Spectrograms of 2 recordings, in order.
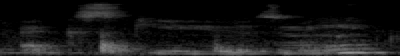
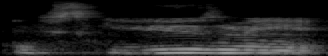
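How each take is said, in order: First: Slow, soft whisper of excuse me; whispered demo. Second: Said in the usual way. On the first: Shown as a demonstration. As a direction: breathe it gently, no voice. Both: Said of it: "That's a very nice way".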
